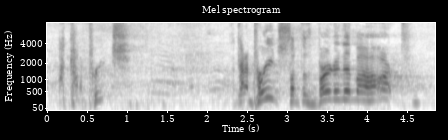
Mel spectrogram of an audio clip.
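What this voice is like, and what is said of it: Put-on Southern accent. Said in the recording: “Say it with a southern accent if you can.”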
